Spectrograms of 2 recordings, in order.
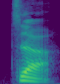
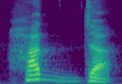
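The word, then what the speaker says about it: حَجَّ: একসাথে করে নিয়ে আসা হাজা সরি হাজ্জা তো এই দুইটা জিমকে আমরা একটা জিমে রূপান্তরিত করবো একটা তাসদিদ দিলেই এটা বোঝা যায় হাজ্জা তাহলে আমার সাথে হেলেন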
